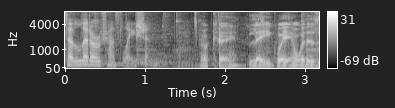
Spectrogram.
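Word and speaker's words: 雷鬼: Oh, so it's supposed to sound like the reggae. Oh, interesting. It doesn't sound like the original sound, but it rhymes a little bit. 雷鬼 and reggae. Yeah, it does to me a little. Yeah, it rhymes. It rhymes.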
